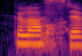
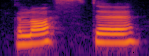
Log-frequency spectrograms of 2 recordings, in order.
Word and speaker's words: Gloucester: Gloucester. Very similar to Leicester because you just pronounce Gloucester.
